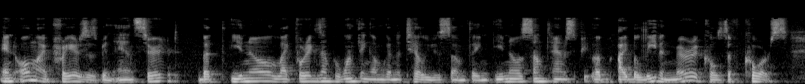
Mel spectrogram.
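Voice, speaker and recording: Here a man talks at a fairly quick pace with hardly any pauses. His voice is somewhat breathy. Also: medium pitch for a man, ordinary pitch variation. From France. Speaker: psychic medium radio host. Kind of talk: live call-in radio readings. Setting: live radio, phone calls.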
